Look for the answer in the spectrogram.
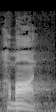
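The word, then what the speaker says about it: Heman: The author of this psalm is a man by the name of Haman. It's spelled like He-Man, but it's actually pronounced Haman.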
